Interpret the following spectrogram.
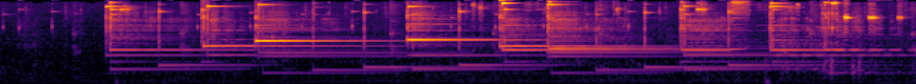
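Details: Chalet cuckoo clock music box after adding a collet so the spur gear stays engaged with the crown gear: clear plucked tune plays note after note with no skips or stalls; playing properly.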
